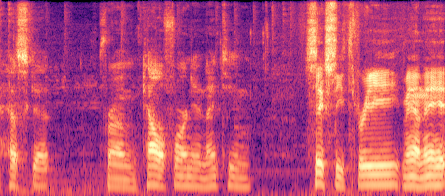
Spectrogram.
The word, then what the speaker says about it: Heskett: That's the case of, I think it'll be interesting though, but it's Doreen Heskett, I think is how her name is pronounced. Let me make sure. Yeah, Heskett from California, 1963.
